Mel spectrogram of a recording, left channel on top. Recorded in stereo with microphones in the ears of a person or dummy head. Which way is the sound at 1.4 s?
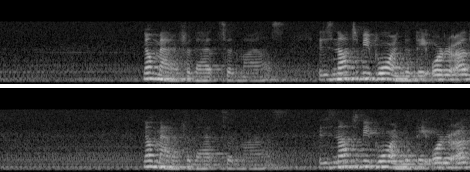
20° left (ahead or behind).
